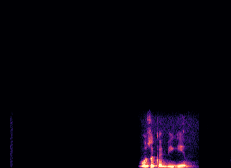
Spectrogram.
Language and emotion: Russian, neutral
